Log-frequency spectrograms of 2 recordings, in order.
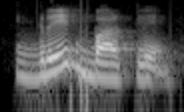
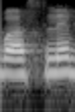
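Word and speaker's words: Greg Barclay: গ্রেগ বার্কলে। গ্রেগ বার্কলে, তার নাম হচ্ছে গ্রেগ বার্কলে বলতে হবে, বাসলে বলতে পারো না, আমার মনে হয় বার্কলে।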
